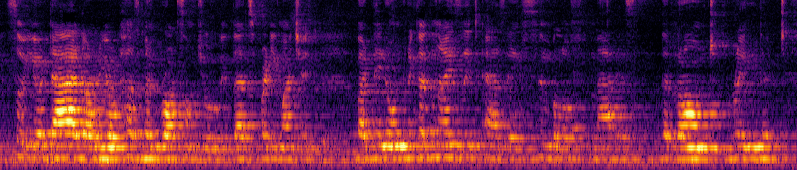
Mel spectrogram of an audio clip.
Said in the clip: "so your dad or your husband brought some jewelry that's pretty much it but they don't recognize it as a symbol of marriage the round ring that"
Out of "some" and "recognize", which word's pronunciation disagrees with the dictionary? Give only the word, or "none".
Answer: none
